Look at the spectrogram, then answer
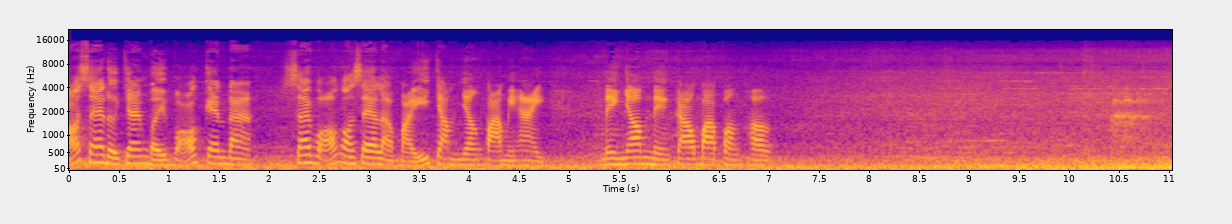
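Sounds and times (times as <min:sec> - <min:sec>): low rumble of vehicle traffic: 0:00.0 - 0:11.0.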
